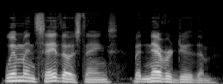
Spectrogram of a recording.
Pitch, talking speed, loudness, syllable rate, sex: 125 Hz, 215 wpm, -17 LUFS, 5.3 syllables/s, male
